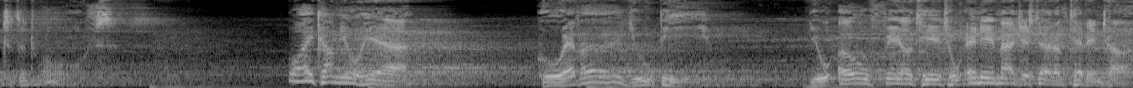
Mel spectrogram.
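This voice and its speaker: Ancient darkspawn lord, proud and bewildered, video game villain; dark gravelly tone, sweeping archaic grandeur. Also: male voice, medium pitch, full character voice. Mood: imperious. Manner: archaic, grandiose, halting speech. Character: ancient corrupted darkspawn magister, proud, imperious, bewildered zealot. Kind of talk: dramatic video game acting. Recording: echoing hall with long reverb.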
